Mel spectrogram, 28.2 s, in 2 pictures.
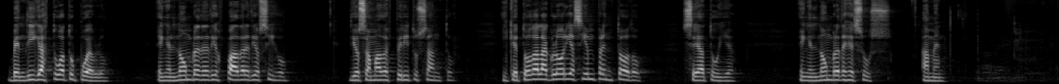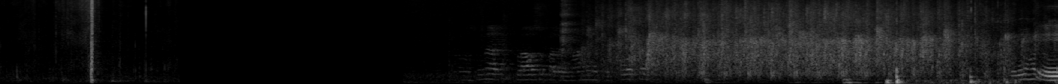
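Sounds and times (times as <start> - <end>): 
speech: 0.2 - 4.0, 4.7 - 9.9, 10.7 - 12.8
audience applause: 21.9 - 28.0.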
